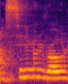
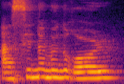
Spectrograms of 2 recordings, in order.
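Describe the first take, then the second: First: Cinnamon roll is pronounced the English way. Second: Cinnamon roll is pronounced the French way. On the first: The speaker's own way of saying it. "C'est mon accent" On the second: How the French server said it. "vous prononcez ça cinnamon roll?"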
